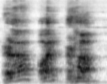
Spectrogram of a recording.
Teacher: हमारी जीभा उछल के मूर्धा को टच करती है और मूर्धा को टच करने के बाद झटके के साथ नीचे आती है। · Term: द्विगुण व्यंजन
